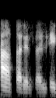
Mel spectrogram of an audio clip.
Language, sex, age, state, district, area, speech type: Marathi, male, 30-45, Maharashtra, Akola, rural, conversation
